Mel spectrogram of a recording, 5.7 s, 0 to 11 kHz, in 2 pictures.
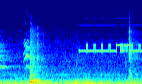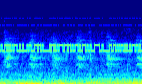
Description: RTTY (50 baud, 450 Hz shift), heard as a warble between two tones, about 1650 Hz centre, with street noise. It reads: QRZ? DE AA5ISF …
